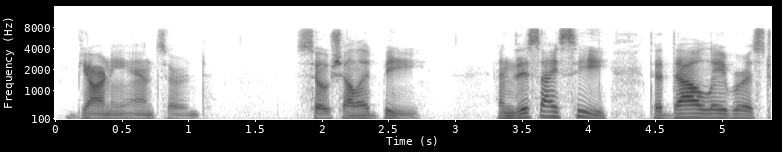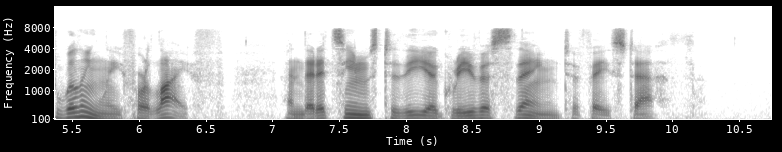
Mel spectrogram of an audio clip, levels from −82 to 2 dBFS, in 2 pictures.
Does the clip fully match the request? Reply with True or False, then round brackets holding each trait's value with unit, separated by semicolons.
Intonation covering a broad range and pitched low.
True (6.2 semitones; 105 Hz)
